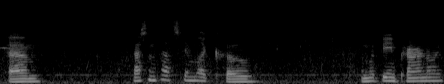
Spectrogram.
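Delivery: hushed, whispered aside. Leaning toward another character and asking a quiet question: whispering. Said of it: "I'm going to whisper".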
